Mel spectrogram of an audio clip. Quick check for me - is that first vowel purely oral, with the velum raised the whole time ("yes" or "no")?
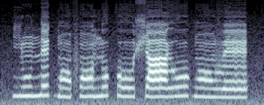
no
